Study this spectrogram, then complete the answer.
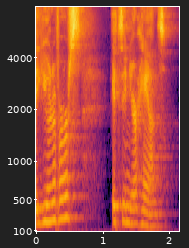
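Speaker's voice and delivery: normal talking voice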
